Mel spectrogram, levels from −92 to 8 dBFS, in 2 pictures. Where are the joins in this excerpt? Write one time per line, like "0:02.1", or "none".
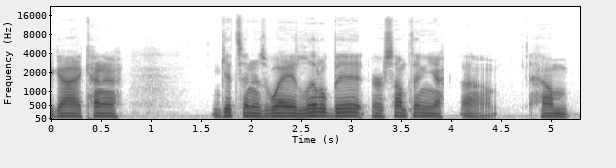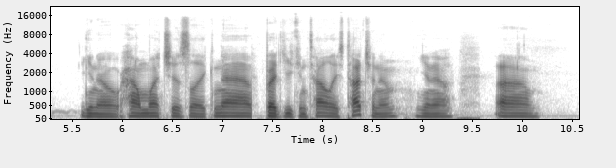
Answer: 0:03.9
0:07.3
0:09.6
